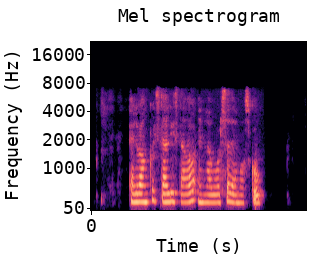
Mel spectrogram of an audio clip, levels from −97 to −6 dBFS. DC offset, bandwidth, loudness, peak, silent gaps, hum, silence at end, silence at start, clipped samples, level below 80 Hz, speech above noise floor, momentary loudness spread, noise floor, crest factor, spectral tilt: under 0.1%; 7.4 kHz; -23 LUFS; -6 dBFS; none; none; 0.85 s; 0.75 s; under 0.1%; -64 dBFS; 49 dB; 6 LU; -70 dBFS; 18 dB; -6 dB/octave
